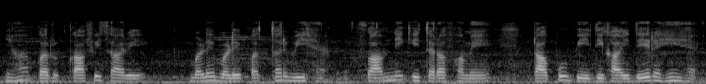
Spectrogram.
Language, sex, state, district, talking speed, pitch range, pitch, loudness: Hindi, male, Uttar Pradesh, Muzaffarnagar, 155 wpm, 140-165 Hz, 145 Hz, -27 LUFS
